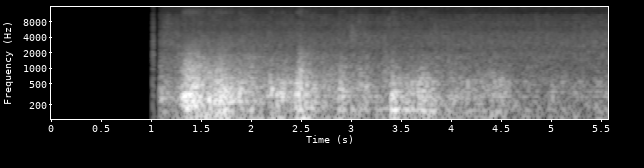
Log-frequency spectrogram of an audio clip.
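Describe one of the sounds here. Thunder rumbles and cracks nearby.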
